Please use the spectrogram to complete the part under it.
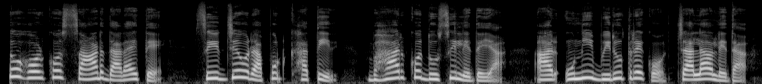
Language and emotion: Santali, neutral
